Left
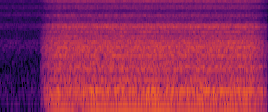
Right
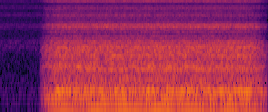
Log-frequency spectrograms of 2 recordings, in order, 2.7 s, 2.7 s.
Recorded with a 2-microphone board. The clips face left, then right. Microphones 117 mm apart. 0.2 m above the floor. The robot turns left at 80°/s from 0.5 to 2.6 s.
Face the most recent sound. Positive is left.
No sound to turn to.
